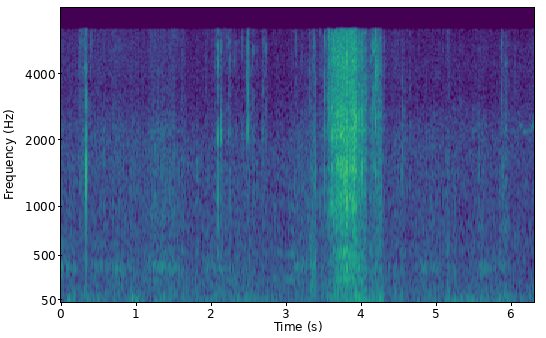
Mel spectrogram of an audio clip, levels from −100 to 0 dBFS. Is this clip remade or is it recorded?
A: remade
